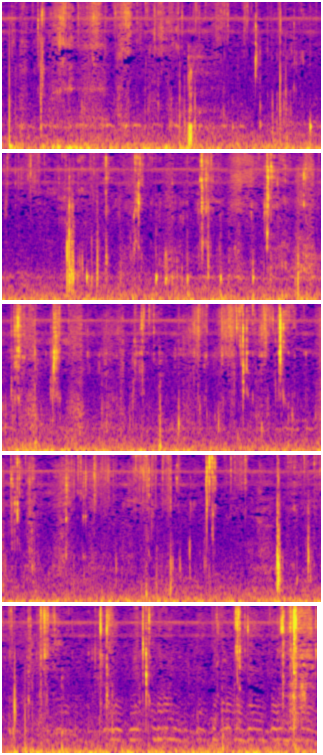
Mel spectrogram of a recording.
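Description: A person chewing and biting food close to the microphone: irregular crunchy, wet mouth clicks, several a second at times.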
